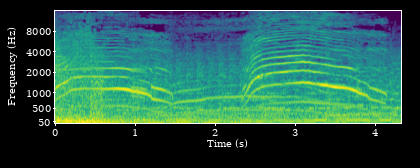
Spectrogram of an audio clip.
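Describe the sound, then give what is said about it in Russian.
A performer playing a cat in a filmed scene, demanding its milk, imitates a cat with two drawn-out, whiny meows: the first slides downward in pitch, the second rises and then falls. There is a short gap between them and a low background hum underneath. “И так подойти, мяу-мяу, и сказать ему ближе.”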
